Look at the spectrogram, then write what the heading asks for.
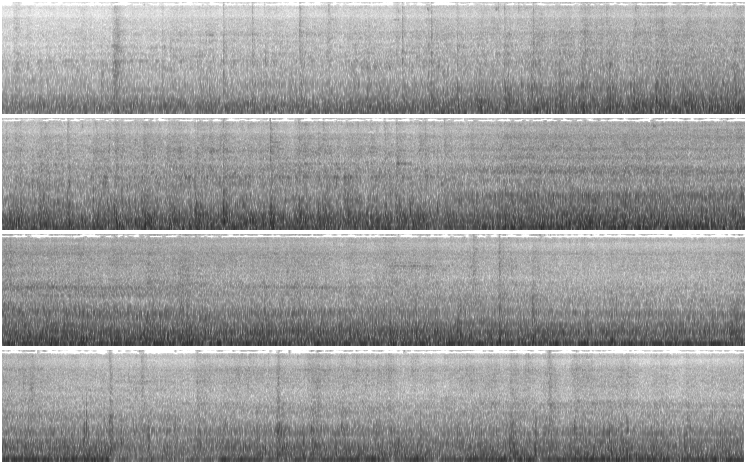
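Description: Napa Valley Wine Train, a diesel-hauled passenger train, running by on the rails and getting louder over the first ten seconds. A deep steady drone from the locomotive comes in from about twelve seconds, over the rumble of wheels on track.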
